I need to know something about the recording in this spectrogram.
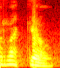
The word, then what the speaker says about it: Rachel: memória minha mãe chamava Rachel né um nome um nome e eh italiano que se pronuncia Raquel né com ch Raquel mas tinha um diminutivo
